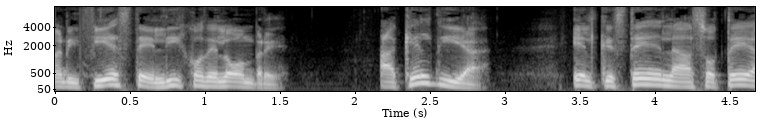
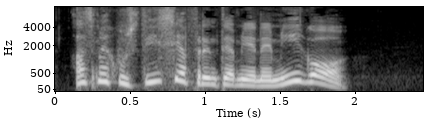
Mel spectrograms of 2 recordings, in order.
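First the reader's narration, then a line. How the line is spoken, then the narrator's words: Persistent pleading widow. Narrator (Spanish): una viuda que no cesaba de suplicarle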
